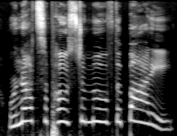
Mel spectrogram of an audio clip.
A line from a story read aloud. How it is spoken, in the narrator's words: she yells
